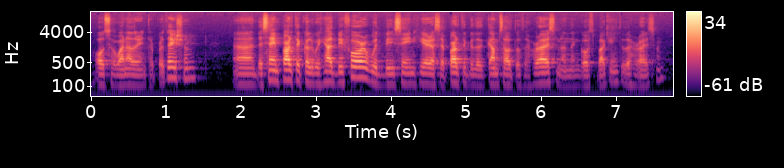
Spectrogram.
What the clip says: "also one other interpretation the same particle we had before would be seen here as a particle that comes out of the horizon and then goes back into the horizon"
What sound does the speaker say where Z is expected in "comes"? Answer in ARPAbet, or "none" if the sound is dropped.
S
